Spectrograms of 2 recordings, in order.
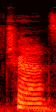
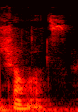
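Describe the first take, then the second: First: It is said with an American accent. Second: It is said with a European accent.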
